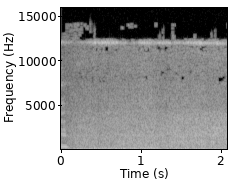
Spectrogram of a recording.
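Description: Steady road traffic noise, an even, unbroken rumble with most of its weight low down.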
